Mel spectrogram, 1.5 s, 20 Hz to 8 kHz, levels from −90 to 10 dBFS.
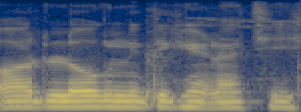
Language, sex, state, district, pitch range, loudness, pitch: Garhwali, male, Uttarakhand, Tehri Garhwal, 110-115 Hz, -15 LUFS, 110 Hz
